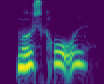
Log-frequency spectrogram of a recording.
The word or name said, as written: mosgroet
